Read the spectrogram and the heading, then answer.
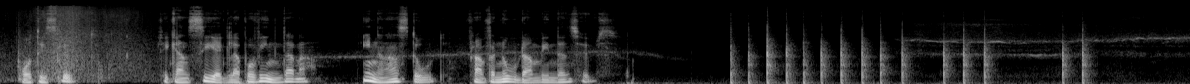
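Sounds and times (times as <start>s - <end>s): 
speech: 0.2s - 1.0s, 1.6s - 6.2s
sharp knocks on a door: 7.3s - 9.0s.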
